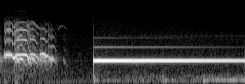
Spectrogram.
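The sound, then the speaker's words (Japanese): A radio noon time signal: a brief voice is followed by one loud, steady pure tone that starts abruptly and holds unbroken for about three seconds until the end. “ロイド商事が正午をお知らせします。”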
